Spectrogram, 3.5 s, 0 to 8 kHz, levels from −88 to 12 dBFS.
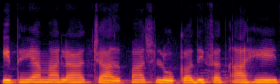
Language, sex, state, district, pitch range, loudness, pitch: Marathi, female, Maharashtra, Gondia, 205-220 Hz, -16 LUFS, 215 Hz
